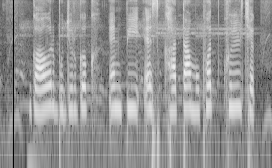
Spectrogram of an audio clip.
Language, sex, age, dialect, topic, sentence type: Magahi, female, 18-24, Northeastern/Surjapuri, banking, statement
